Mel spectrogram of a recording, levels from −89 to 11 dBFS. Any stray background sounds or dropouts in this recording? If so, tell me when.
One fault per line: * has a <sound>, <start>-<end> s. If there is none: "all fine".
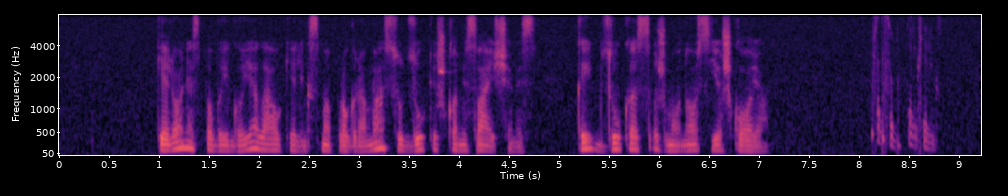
* has a chirp, 8.1-8.9 s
